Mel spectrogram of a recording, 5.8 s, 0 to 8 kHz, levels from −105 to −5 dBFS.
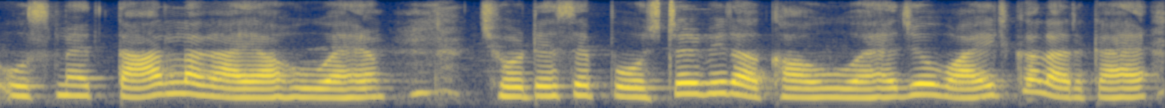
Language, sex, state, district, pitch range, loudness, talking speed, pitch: Hindi, female, Jharkhand, Garhwa, 205-255 Hz, -14 LUFS, 175 wpm, 220 Hz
